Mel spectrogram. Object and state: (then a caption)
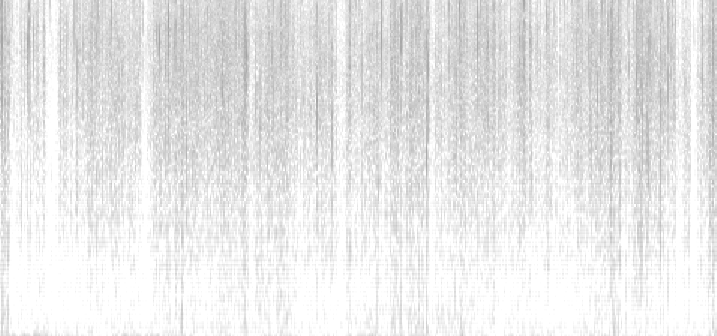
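Plastic bubble wrap. A small folded bundle of clear, air-filled plastic bubble wrap is held in both hands close to the mic and squeezed, crinkled, and scratched with long nails and fingertips. The result is a quiet, dense, irregular stream of bright crackling and crinkling, with occasional sharper snaps and scratchy rustles throughout.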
